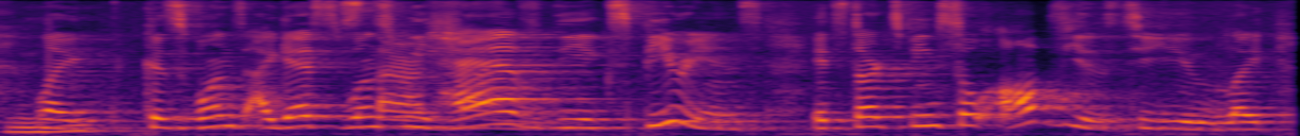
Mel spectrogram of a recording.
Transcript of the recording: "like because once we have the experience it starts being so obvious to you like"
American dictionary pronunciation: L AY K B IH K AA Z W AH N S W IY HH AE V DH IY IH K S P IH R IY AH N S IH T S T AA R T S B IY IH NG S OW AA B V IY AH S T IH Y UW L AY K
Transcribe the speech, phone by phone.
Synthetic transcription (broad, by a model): L AY K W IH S AA S W AH N S W IY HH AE V DH IY IH K S P IH R IY AH N S IH T S T AA R T S B IY IH NG S OW AA B V IY AH S T IH Y UW L AY K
